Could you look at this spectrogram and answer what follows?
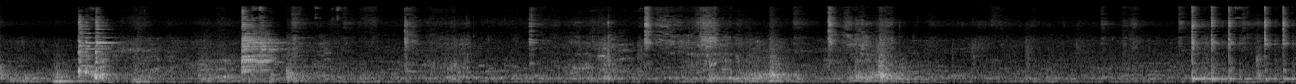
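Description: Metal spoon clinking and scraping against a cooking pot in scattered knocks, with a quick run of rapid clinks near the end.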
